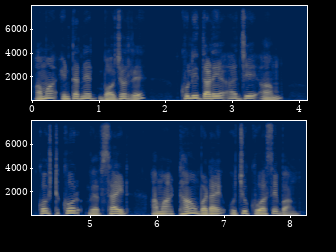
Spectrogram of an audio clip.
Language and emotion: Santali, neutral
